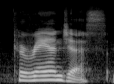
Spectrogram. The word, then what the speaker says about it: Karangis: Karangis.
